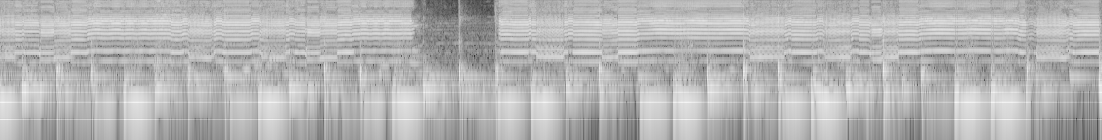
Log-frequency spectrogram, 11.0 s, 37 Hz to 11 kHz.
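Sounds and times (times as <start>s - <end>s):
drums beating: 0.0s - 11.0s
reedy trumpet melody: 0.0s - 11.0s.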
